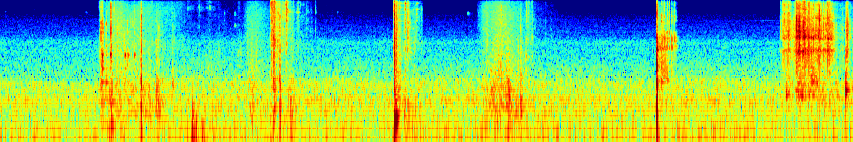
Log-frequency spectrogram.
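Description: Soft clicks and rustles of gear being handled.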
